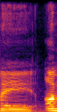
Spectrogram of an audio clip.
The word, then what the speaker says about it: Ame: And yeah, ame is pronounced like the Japanese word for rain.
